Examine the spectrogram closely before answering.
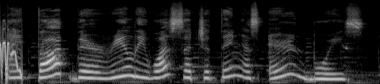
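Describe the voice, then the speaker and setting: A woman's voice: sits high, animated, measured pace. A woman voicing a polite young female college student, narrating and chatting in a scripted manga story. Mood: chatty. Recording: music behind the voice.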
